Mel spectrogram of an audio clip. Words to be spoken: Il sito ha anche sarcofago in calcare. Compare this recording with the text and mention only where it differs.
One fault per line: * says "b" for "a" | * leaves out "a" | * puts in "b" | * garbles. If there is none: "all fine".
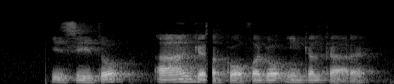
all fine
